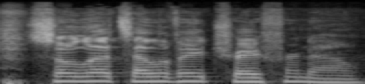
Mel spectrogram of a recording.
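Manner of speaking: soothing, calm, high yoga instructor voice. A co-host introducing a baseball segment switches into a yoga instructor voice. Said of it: "going into my yoga voice".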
